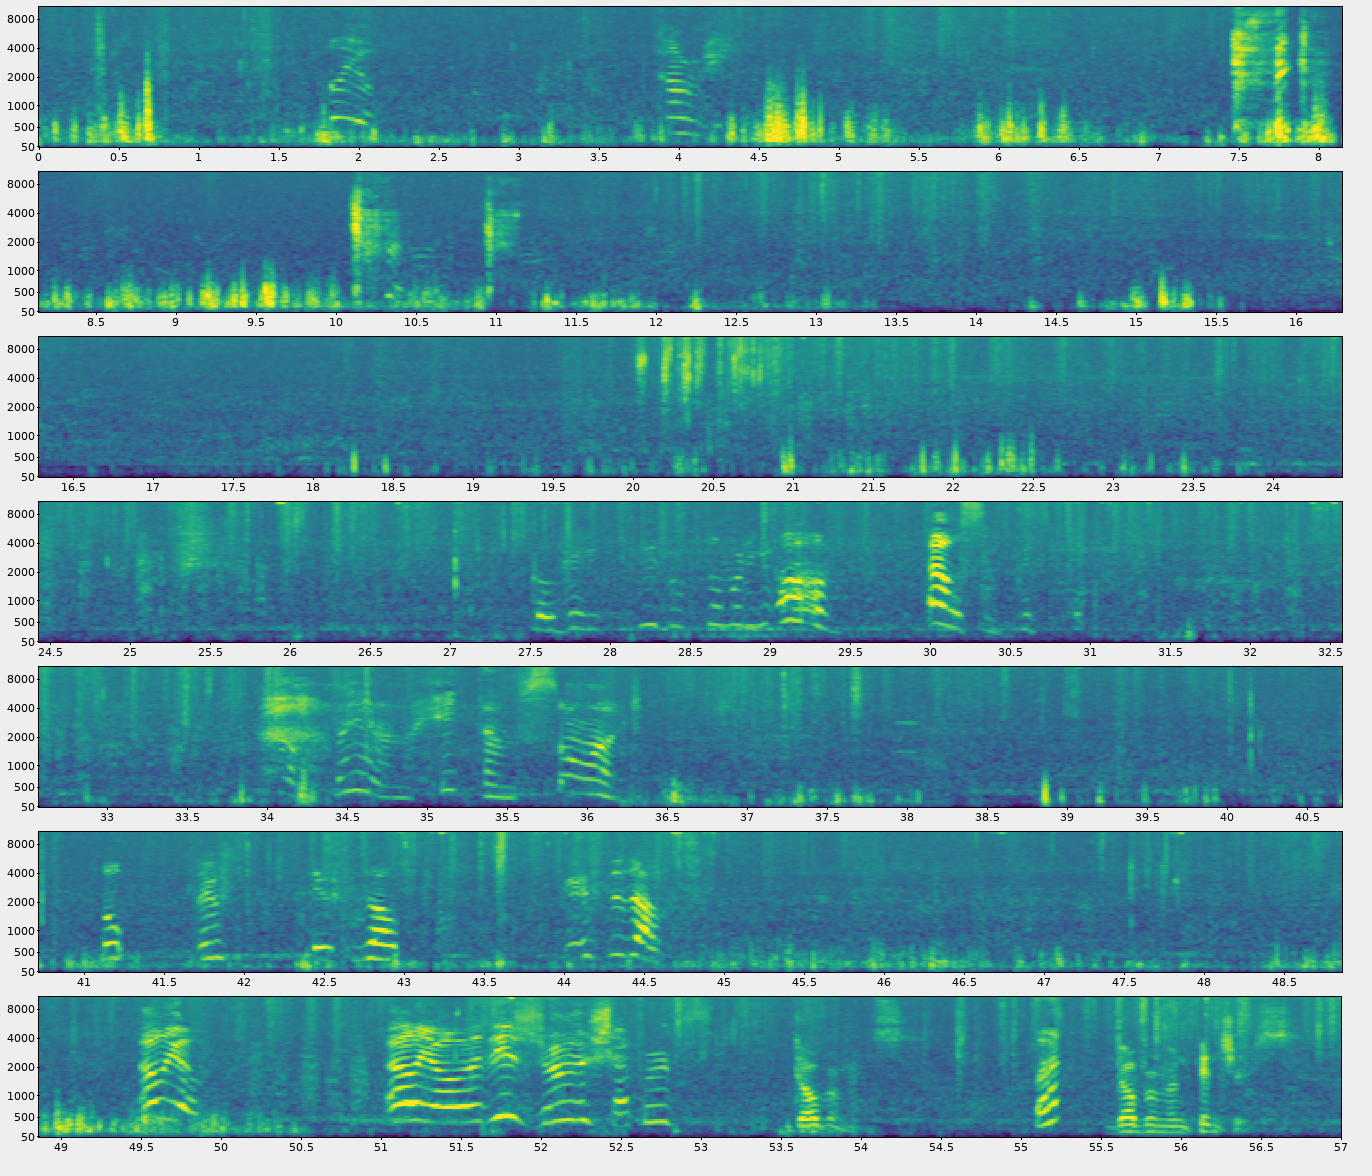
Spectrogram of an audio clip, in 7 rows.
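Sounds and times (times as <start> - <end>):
dogs huffing: 23.6 - 27.3, 30.6 - 34.4, 49.9 - 51.7.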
